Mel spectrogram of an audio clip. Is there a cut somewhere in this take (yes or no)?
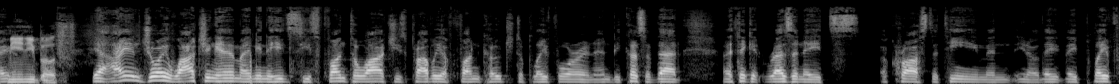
no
